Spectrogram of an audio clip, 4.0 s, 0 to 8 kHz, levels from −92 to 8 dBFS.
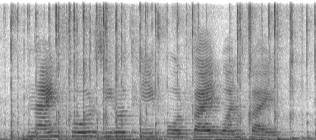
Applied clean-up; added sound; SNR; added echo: none; Typing; 2 dB; none.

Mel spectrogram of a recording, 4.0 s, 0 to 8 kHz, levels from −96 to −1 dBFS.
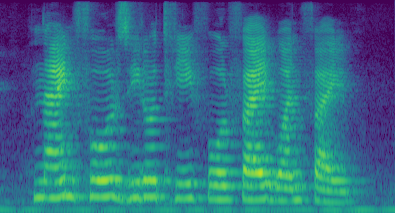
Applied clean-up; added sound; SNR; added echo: none; none; none; none.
